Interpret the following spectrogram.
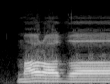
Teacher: را زبر کی وجہ سے پر پڑھا جائے گا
